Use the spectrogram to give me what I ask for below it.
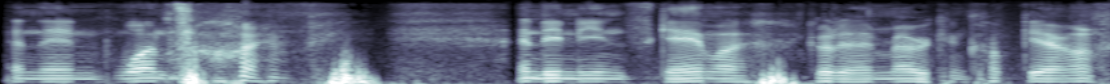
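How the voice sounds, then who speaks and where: Unhurried low-voiced male game streamer. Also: completely flat delivery, clear, resonant tone, rough recording. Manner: joking, chuckles between stories. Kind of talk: casual live-stream chat.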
